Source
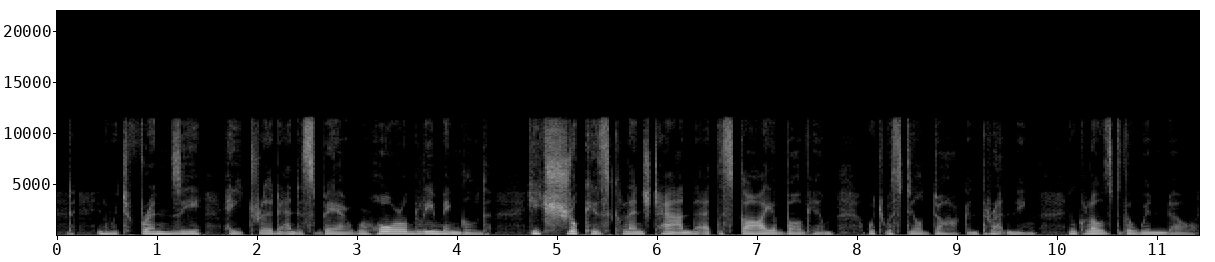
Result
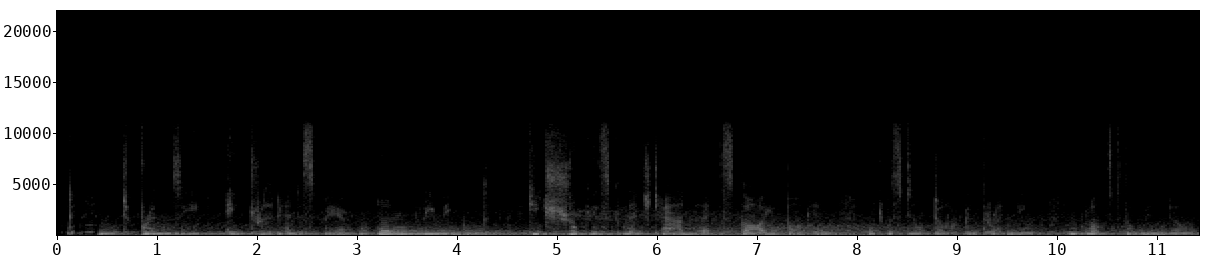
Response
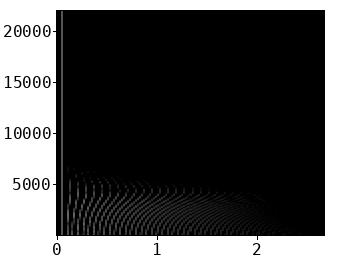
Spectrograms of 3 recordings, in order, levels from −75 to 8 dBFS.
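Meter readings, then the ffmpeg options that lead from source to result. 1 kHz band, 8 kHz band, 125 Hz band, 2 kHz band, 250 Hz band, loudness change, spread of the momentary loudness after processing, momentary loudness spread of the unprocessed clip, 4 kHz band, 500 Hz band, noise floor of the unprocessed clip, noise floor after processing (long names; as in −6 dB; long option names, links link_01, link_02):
−19.0 dB, −21.0 dB, −12.5 dB, −15.5 dB, −14.0 dB, −15.0 dB, 8 LU, 12 LU, −18.5 dB, −19.0 dB, −49 dBFS, −50 dBFS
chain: -filter_complex "[0:a]aeval=exprs='0.501*(cos(1*acos(clip(val(0)/0.501,-1,1)))-cos(1*PI/2))+0.0501*(cos(2*acos(clip(val(0)/0.501,-1,1)))-cos(2*PI/2))+0.0708*(cos(3*acos(clip(val(0)/0.501,-1,1)))-cos(3*PI/2))+0.0141*(cos(5*acos(clip(val(0)/0.501,-1,1)))-cos(5*PI/2))+0.01*(cos(7*acos(clip(val(0)/0.501,-1,1)))-cos(7*PI/2))':channel_layout=same,bass=frequency=250:gain=1,treble=frequency=4000:gain=7,acompressor=threshold=-37dB:ratio=3,flanger=delay=9.6:depth=1.2:regen=36:speed=0.64:shape=triangular,afreqshift=-350,aeval=exprs='sgn(val(0))*max(abs(val(0))-0.00224,0)':channel_layout=same,aemphasis=mode=reproduction:type=75fm,asplit=2[link_01][link_02];[1:a]atrim=start_sample=2205,asetrate=25137,aresample=44100[link_03];[link_02][link_03]afir=irnorm=-1:irlink=0,volume=-20dB[link_04];[link_01][link_04]amix=inputs=2:normalize=0,volume=4dB"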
